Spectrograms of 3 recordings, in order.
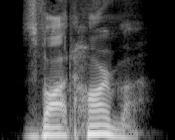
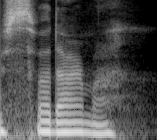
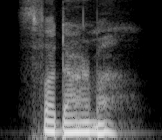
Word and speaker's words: Svadharma: My podcast is my Svadharma. Is that the right word? Did I say that right? – No. It's your Svadharma. Svadharma.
